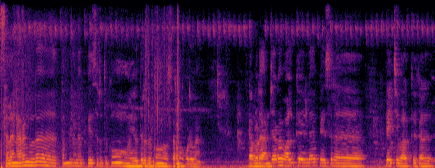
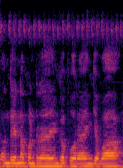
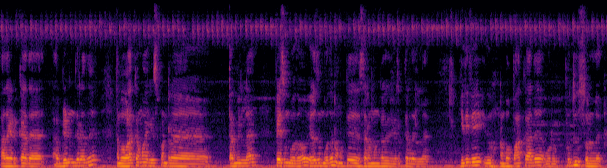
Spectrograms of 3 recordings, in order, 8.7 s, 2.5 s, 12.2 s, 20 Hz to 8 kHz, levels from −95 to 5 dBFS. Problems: background sounds at intervals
